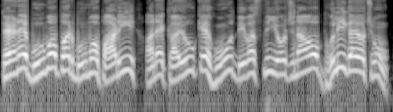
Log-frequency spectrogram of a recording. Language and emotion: Gujarati, angry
